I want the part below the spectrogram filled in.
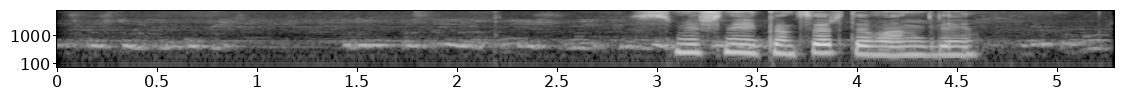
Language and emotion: Russian, neutral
